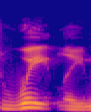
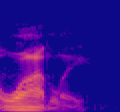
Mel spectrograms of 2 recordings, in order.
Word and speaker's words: Whateley: So it's pronounced Whateley, not Whatley. Although it's spelled like Whatley, like Joe.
